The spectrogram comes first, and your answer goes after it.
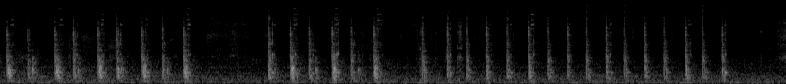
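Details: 2021 Tata Altroz, about 50–60,000 km, never in water: intermittent underbody noise on rough roads, not over speed breakers. The removed steering rack, rusted inside, is moved back and forth and gives sharp, uneven metallic clicks: worn steering rack rattle.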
